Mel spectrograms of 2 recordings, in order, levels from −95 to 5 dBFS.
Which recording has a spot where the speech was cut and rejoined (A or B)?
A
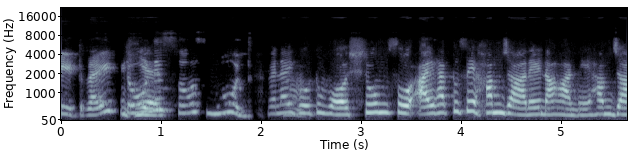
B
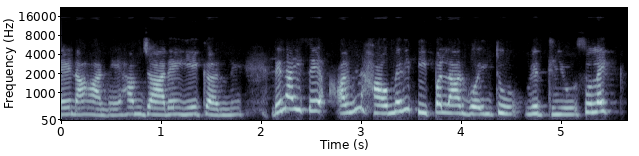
A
